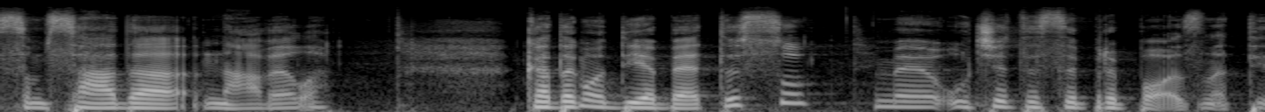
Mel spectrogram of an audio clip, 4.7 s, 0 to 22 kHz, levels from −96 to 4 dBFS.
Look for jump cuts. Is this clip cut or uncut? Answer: cut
